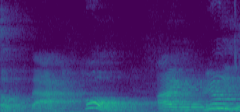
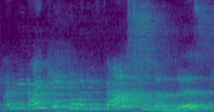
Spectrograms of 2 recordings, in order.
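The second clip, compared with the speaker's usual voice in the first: higher, louder defensive protest; flustered protest; 6 semitones higher, 5 dB louder, faster than usual. Retold or imitated. Student protests to the yelling instructor, flustered and loud. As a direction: argue back in a panic. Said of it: "And I'm like".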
